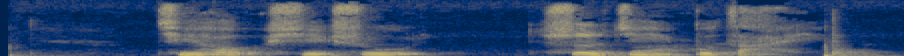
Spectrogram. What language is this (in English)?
Chinese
